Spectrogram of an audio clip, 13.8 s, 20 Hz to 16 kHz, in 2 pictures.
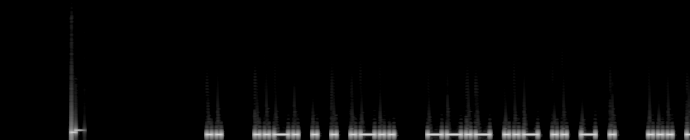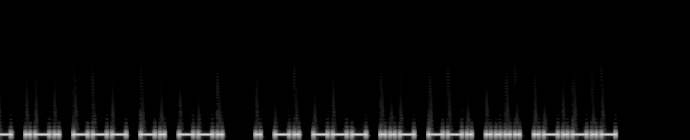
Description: Morse code, heard as a keyed tone, about 25 wpm, 700 Hz. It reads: I FEEL QUITE STRONG ENOUGH.
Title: Sentences from Top 1000 Words - Review Part 3 - 25wpm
